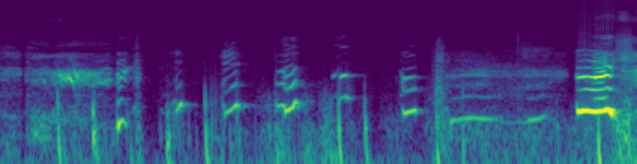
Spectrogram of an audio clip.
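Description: A person laughing helplessly and breathlessly: breathy wheezes at first, then short, high, squeaky sounds and a longer held note near the end.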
